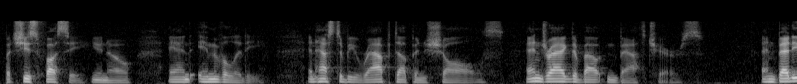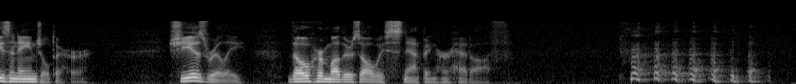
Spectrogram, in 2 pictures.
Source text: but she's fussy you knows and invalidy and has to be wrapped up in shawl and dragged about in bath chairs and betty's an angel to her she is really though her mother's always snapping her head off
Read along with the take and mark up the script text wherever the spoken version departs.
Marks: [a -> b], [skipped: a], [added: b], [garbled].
but she's fussy you [knows -> know] and invalidy and has to be wrapped up in [shawl -> shawls] and dragged about in bath chairs and betty's an angel to her she is really though her mother's always snapping her head off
